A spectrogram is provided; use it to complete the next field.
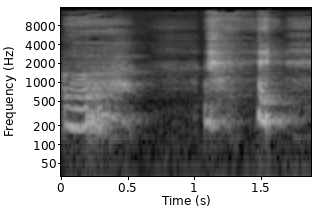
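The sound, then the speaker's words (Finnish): A voice imitates sudden, sharp gasping breaths like those suddenly heard in a recorded video: a drawn vocal intake followed by two abrupt, loud gasps in quick succession. “Tai sitten just joku hengittäminen, että sieltä yhtäkkiä kuuluu,”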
